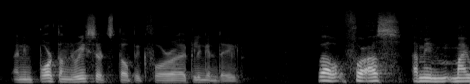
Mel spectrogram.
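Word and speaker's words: Clingendael: And now we're back to our studio and our patiently waiting guest here, Frans-Paul from the Klingendale Institute. Am I pronouncing it correctly?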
